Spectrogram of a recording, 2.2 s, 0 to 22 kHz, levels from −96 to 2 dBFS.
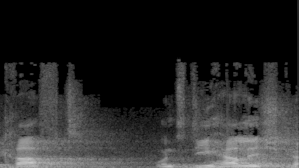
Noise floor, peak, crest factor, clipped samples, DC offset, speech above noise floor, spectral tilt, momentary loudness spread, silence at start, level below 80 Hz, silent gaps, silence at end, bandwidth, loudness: -48 dBFS; -10 dBFS; 18 dB; under 0.1%; under 0.1%; 21 dB; -5 dB/octave; 18 LU; 0 s; -66 dBFS; none; 0 s; 14 kHz; -28 LUFS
